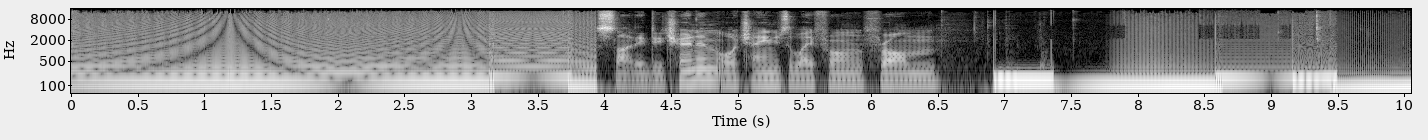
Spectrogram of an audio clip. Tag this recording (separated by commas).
Speech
